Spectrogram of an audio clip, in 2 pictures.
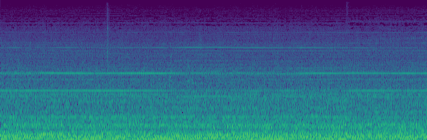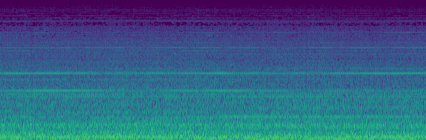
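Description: A helicopter engine and rotor roar steadily from inside the cabin.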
